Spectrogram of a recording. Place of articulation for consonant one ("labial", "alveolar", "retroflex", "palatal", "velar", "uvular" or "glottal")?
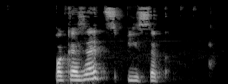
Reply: labial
